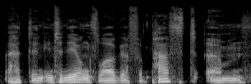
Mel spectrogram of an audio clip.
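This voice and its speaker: A man's voice: sits low, fairly even intonation, moderate pace, mellow, no room sound, studio quality. A man of 59 from England with an English accent, telling his story conversationally in detail, sometimes searching for words. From Bradford, Yorkshire, England. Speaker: interview guest, rabbi.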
